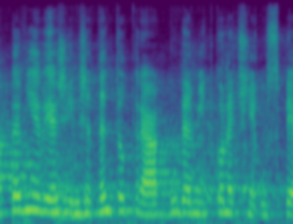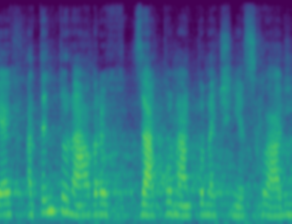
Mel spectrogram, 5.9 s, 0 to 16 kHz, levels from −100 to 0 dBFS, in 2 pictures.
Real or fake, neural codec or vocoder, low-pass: fake; codec, 44.1 kHz, 7.8 kbps, Pupu-Codec; 14.4 kHz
